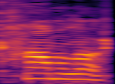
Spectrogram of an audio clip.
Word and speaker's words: Kamala: Petty, so it's Kamala, the accent on the first syllable, Kamala Harris, again, the vice presidential pick for Joe Biden.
